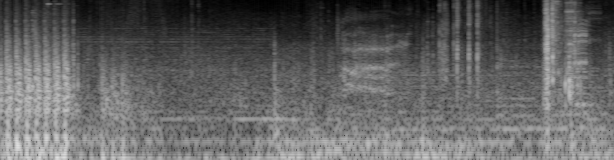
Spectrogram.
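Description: Rapid automatic gunfire rings out in a Call of Duty: Modern Warfare II match, a loud burst of bursts at the start, then scattered shots and a sharp crack near the end over battle ambience and radio chatter.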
